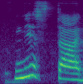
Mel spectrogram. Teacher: निह plus तार, निह plus तार, अब ये जो है ये निस्तार, यहाँ पर भी विसर्ग जो है वो दंत सा में परिवर्तित हो गया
